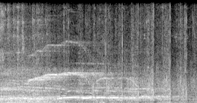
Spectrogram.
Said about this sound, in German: Auch wenn es heute am Tag zwei manchmal ein Knorz war, laufe alles nach Plan und das grosse Chapiteau, das steht seit diesem Mittag. Auch dank der Zürcher Helferinnen und Helfer haben am Schluss alle geklatscht.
